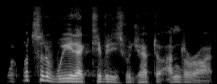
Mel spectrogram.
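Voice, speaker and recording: A man's voice: mid-range voice, animated, racing, a bit bright, breathy edge, dry recording. A man chatting casually as a co-host and asking questions.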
